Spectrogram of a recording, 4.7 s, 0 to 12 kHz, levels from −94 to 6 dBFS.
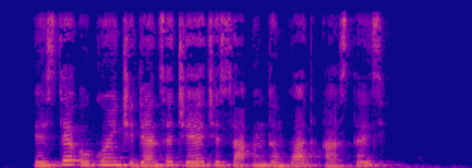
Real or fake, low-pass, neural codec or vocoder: real; 10.8 kHz; none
